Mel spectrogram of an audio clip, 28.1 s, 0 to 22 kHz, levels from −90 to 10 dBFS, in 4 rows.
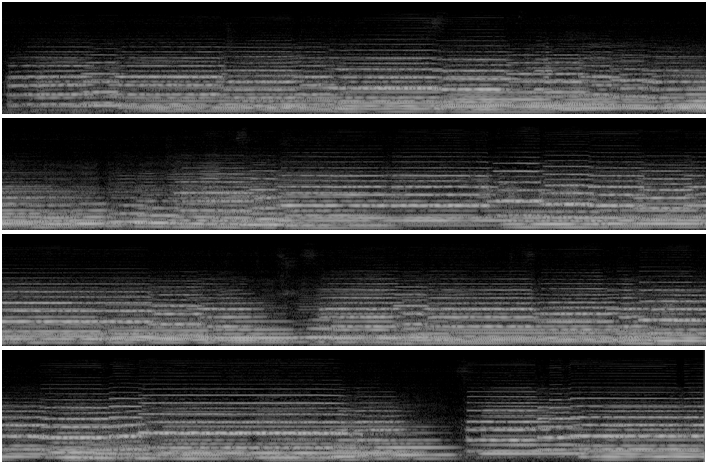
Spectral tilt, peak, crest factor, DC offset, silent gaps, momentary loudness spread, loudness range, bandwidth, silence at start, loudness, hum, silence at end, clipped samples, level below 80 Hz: -7.5 dB/octave; -10 dBFS; 14 dB; under 0.1%; none; 5 LU; 3 LU; 14 kHz; 0.05 s; -25 LUFS; none; 0 s; under 0.1%; -60 dBFS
